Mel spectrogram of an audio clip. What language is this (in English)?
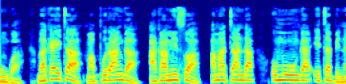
Shona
